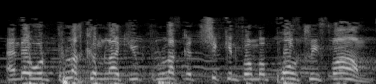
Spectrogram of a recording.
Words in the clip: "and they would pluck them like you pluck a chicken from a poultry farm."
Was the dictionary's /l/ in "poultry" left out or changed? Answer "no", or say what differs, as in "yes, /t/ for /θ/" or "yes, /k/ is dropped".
no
